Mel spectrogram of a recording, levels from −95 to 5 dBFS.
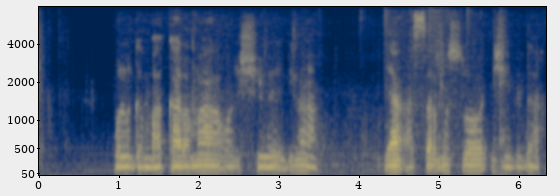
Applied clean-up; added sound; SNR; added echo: neural separator model SepFormer DNS4.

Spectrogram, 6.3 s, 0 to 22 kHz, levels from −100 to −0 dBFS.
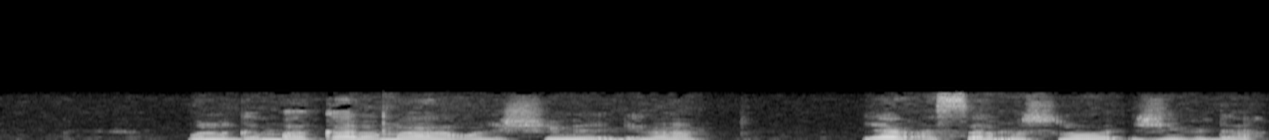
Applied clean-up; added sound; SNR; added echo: none; none; none; none.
